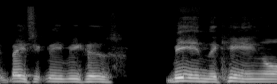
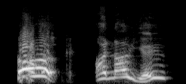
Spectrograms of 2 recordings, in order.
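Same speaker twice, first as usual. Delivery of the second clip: much higher, louder, surprised voice. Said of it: "You go, uh".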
